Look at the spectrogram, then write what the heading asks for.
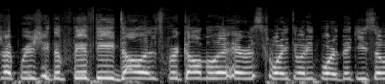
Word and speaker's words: Kamala: I appreciate the $50 for Kamala Harris 2024.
